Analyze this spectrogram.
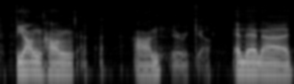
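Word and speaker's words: Byeong Hun An: It's not just Ben On. That's his American name. It's Byung Hong On.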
